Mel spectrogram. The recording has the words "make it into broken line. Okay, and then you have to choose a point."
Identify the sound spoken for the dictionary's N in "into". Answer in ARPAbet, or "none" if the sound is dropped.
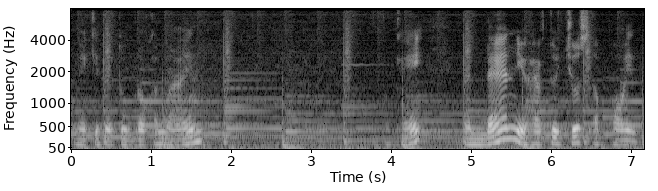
none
